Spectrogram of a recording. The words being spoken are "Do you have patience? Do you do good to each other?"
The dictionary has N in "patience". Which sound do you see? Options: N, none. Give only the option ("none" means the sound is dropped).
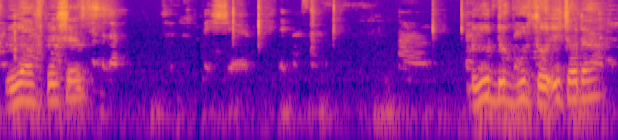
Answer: N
